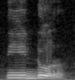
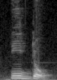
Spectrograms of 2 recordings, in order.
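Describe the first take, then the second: First: The final r is clearly pronounced. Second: The final r is faint, almost dropped. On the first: "Kalau orang Indonesia R-nya itu jelas kayak medok" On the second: "Kalau orang Malaysia tidur"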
